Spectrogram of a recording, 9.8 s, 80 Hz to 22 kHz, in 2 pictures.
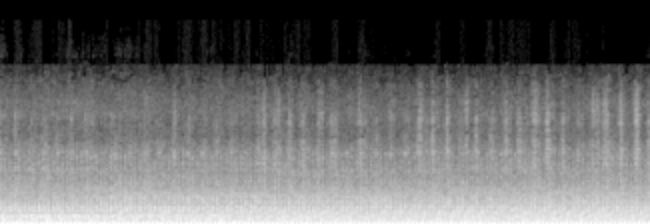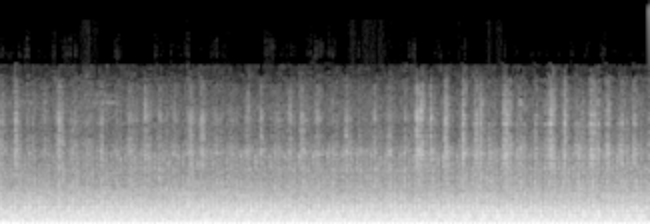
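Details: Massey Ferguson 245 three-cylinder diesel tractor revived after sitting 12+ years. It is being driven to the barn and gives a steady, even low thrum with a regular beat and no knocks or rattles: normal running.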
